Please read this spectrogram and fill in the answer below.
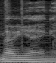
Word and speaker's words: Mojang: yank sounds dumb actually I got into the habit of calling it mo yang and I used to go at Mojang all the time somewhere along the line I decided to pronounce it like the natives pronounce it so it just kind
